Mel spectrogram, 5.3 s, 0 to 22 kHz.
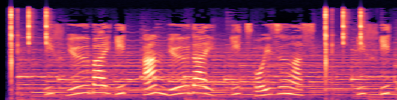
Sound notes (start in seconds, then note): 0.1 remote click; 0.2 pointer rod tapping; 4.3 remote click; 4.4 pointer rod tapping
